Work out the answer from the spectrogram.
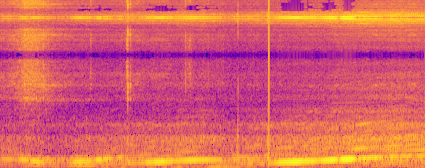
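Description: Car engine heard from inside the cabin while driving, its note climbing in pitch and dropping back several times, loudest about four to five seconds in. A single sharp click sounds about four seconds in.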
